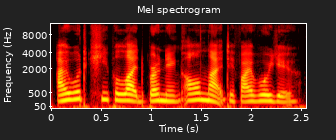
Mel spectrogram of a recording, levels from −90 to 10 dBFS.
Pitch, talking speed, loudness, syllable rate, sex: 210 Hz, 280 wpm, -20 LUFS, 5.9 syllables/s, female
